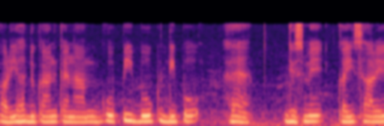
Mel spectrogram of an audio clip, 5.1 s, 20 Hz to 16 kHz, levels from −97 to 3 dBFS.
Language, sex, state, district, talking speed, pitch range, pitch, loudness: Hindi, male, Maharashtra, Chandrapur, 140 wpm, 150-165 Hz, 155 Hz, -15 LUFS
